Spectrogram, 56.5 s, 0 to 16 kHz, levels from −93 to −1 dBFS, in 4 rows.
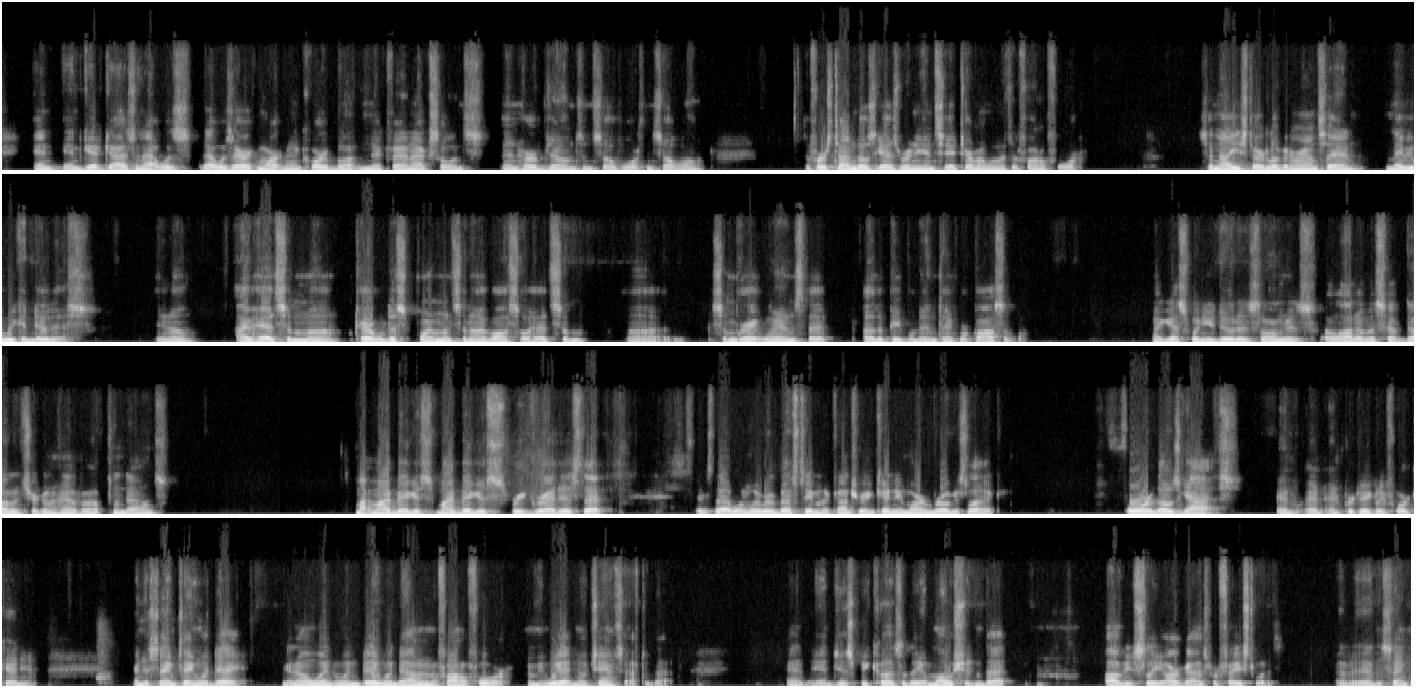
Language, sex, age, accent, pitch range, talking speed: English, male, 60-79, American, 85-100 Hz, 190 wpm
